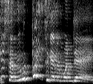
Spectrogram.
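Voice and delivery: high, loud, big, swooping cartoon-hero voice. Act out how you imagine a character talking, in an attempted Ash Ketchum voice.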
